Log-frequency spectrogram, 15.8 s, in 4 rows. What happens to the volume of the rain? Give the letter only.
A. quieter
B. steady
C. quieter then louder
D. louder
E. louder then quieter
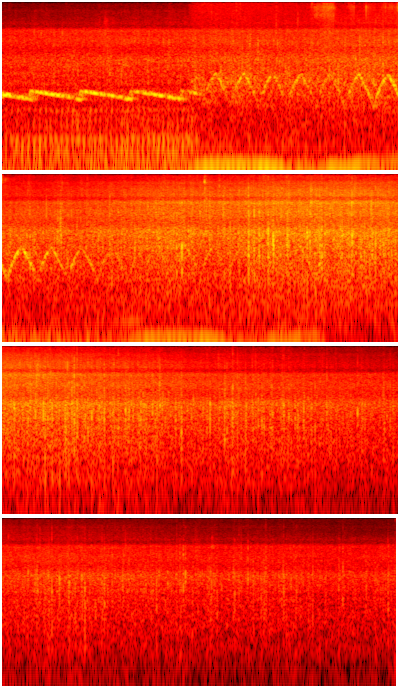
E.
